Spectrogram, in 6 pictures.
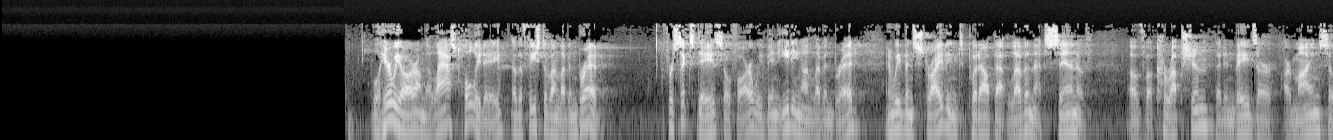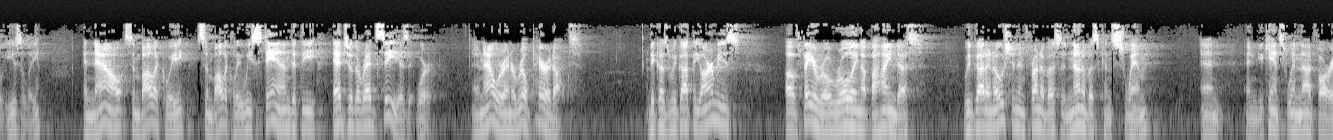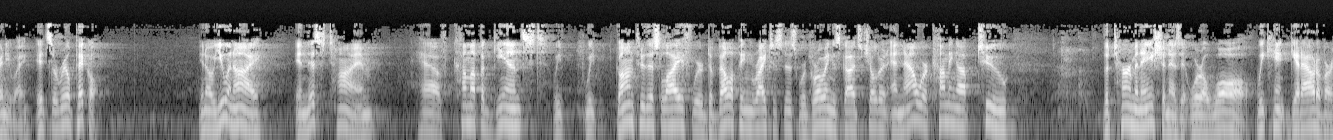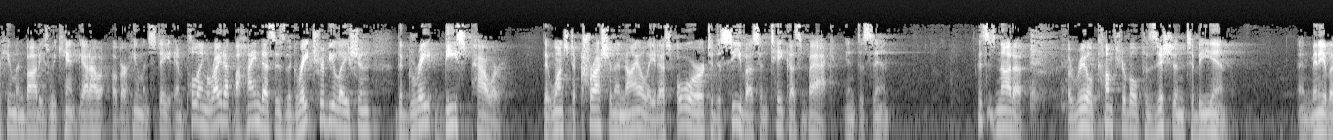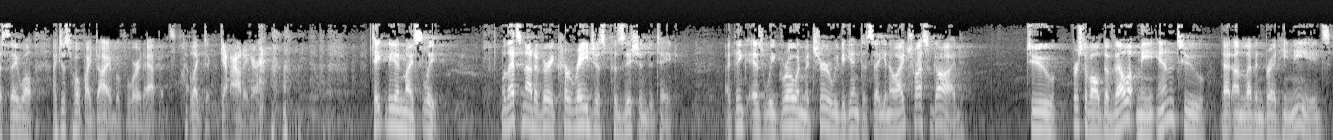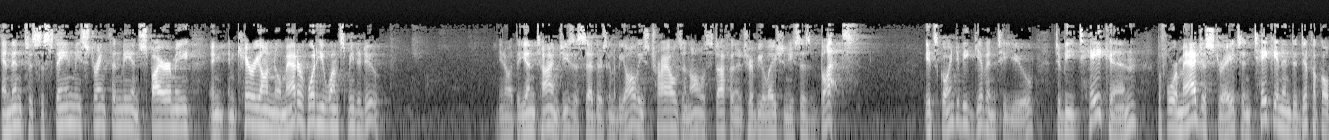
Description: We are to be still and know that He is God. This message was given on the Last Day of Unleavened Bread.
